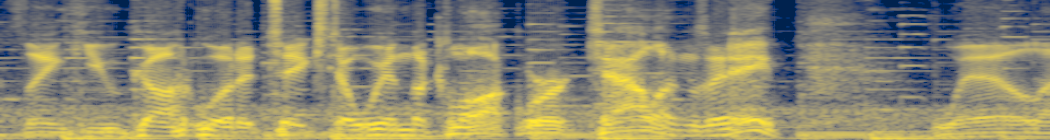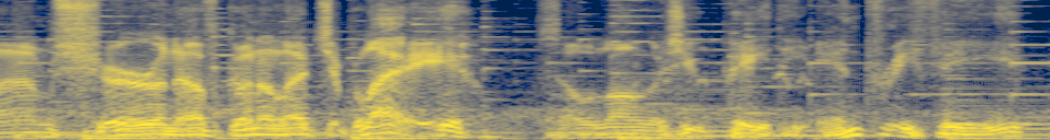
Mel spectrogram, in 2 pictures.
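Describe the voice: A man's cartoonish character voice, low in pitch with a fairly bright tone, vocal fry, lively intonation and a slow pace, over faint music in the background.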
